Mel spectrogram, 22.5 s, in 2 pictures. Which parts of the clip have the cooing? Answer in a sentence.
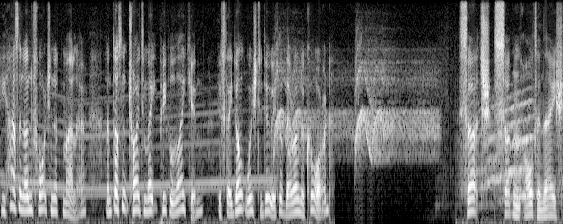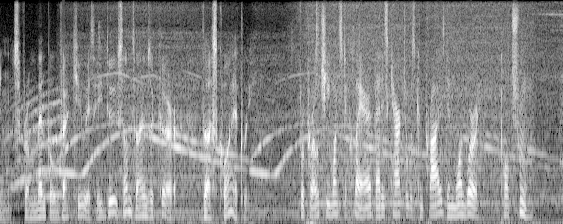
You can't hear the cooing here.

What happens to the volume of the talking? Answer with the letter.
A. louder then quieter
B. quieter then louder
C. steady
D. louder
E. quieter
C.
